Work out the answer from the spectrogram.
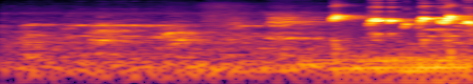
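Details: Soft faint notes lead into a quick burst of bright, slurred whistles from a caged Red-whiskered bulbul from Dak Lak, Vietnam, two seasons old.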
